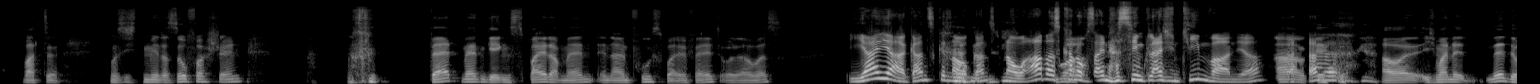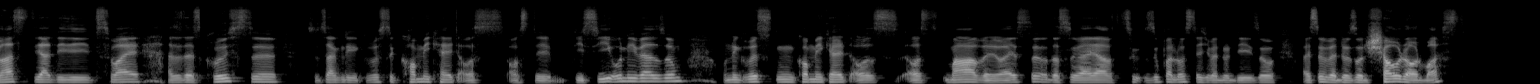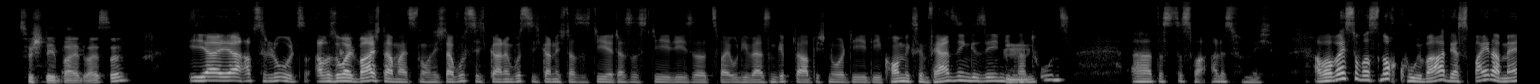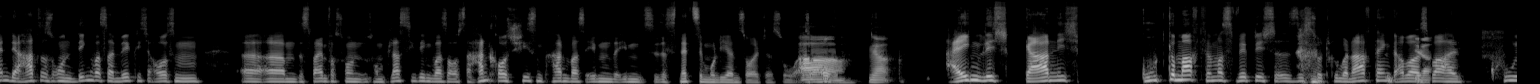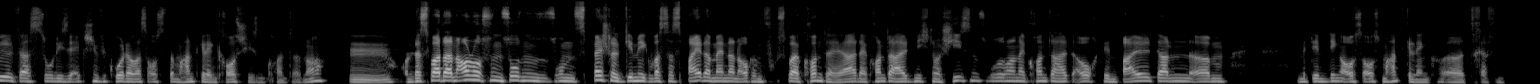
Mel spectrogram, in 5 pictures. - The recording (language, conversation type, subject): German, podcast, Wie ist deine selbstgebaute Welt aus LEGO oder anderen Materialien entstanden?
- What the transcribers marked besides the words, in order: chuckle; chuckle; laughing while speaking: "dass sie im"; chuckle; in English: "Showdown"; other noise; other background noise; chuckle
